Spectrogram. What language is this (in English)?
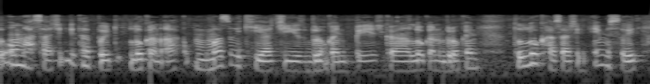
Kashmiri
